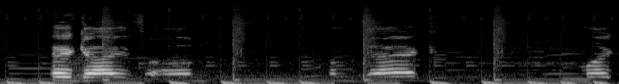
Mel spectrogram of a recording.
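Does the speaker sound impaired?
Yes: cerebral palsy; uses walker at school since about fourth grade.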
